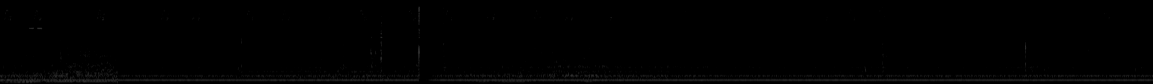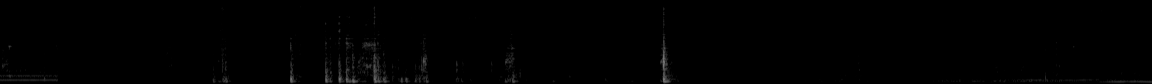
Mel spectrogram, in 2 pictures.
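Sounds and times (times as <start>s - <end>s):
low electrical hum: 0.0s - 12.6s.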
